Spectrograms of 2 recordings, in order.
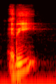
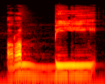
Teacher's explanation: را کو باریکی سے, کیونکہ را مکسورہ ہے, جب را کے نیچے کسرہ ہو تو باریکی سے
